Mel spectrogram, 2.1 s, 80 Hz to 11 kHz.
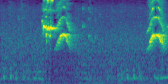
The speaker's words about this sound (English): Yeah, this guy's name's Red. I've never seen a pigeon that color. Yeah, well, there's over 300 varieties of pigeons.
